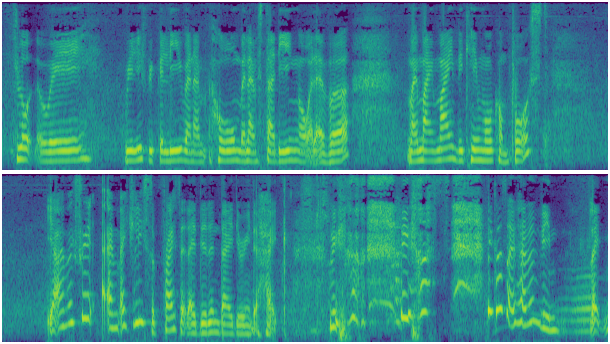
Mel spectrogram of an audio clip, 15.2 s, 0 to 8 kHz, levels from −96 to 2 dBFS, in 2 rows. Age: 10-29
